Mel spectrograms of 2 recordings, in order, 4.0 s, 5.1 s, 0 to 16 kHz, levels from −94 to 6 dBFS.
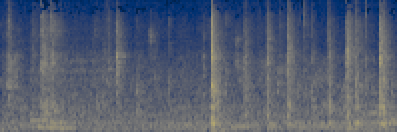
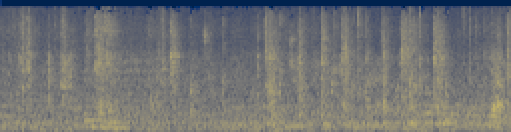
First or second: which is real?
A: first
